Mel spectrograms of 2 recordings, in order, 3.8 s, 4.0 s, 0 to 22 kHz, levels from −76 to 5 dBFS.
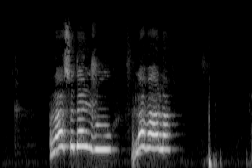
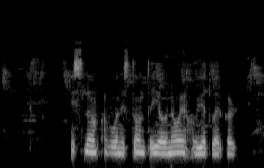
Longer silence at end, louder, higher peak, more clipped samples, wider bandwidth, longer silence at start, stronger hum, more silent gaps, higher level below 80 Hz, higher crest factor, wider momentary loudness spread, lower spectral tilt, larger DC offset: first, 0.6 s vs 0.05 s; first, -15 LUFS vs -26 LUFS; first, -4 dBFS vs -12 dBFS; neither; first, 13 kHz vs 9 kHz; first, 0.75 s vs 0.05 s; neither; second, none vs 0.73-0.79 s, 0.86-0.94 s, 3.61-3.68 s; first, -44 dBFS vs -80 dBFS; about the same, 14 dB vs 16 dB; first, 19 LU vs 11 LU; first, -5.5 dB/octave vs -3.5 dB/octave; neither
